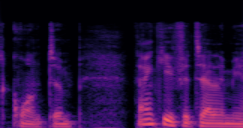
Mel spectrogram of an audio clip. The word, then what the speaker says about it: qntm: I'll pronounce Quantum.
